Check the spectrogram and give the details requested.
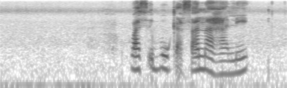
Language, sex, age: Southern Sotho, female, 22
